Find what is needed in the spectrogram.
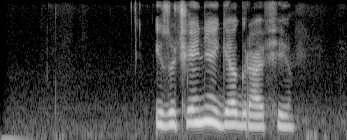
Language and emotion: Russian, neutral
